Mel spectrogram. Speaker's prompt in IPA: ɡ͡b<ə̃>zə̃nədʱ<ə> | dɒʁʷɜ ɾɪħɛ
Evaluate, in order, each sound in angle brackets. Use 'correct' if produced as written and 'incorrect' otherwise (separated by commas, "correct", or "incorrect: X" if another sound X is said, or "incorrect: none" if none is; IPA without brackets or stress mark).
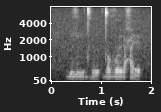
correct, correct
